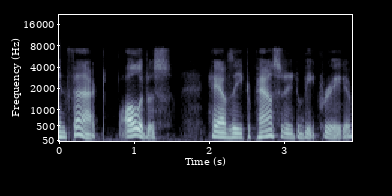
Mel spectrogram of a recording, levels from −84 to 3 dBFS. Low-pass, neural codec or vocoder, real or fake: 7.2 kHz; codec, 16 kHz, 2 kbps, X-Codec, HuBERT features, trained on balanced general audio; fake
